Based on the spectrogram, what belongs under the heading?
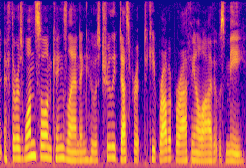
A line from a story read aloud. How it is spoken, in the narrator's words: sighed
